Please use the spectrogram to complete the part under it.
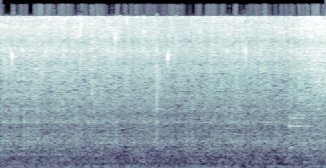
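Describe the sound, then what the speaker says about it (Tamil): Chopped onions sautéing with a little salt in a pan for prawn biryani give off a steady, soft sizzle that stays even and close throughout, with no talking. "இப்போ நம்ம வெங்காயத்தை நல்லா வதக்கிக்கலாம்"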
